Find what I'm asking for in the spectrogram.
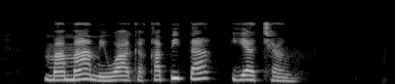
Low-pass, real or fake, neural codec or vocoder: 7.2 kHz; real; none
